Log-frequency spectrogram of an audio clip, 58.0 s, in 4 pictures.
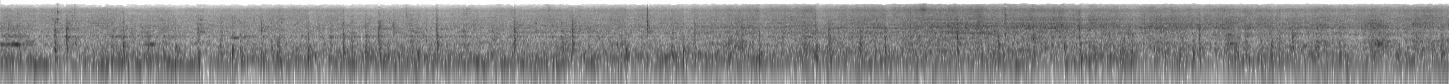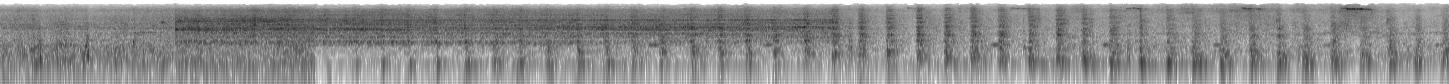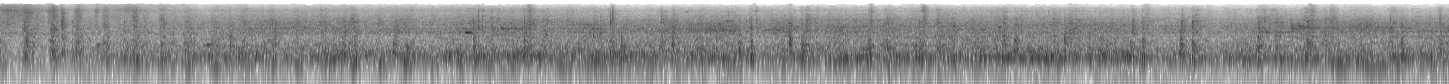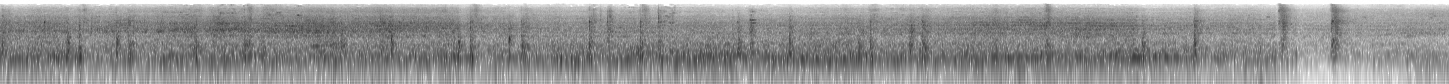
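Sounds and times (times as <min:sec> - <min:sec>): train wheels clickety-clack: 0:00.0 - 0:57.2
steam locomotive rhythmic beat: 0:16.2 - 0:31.4.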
